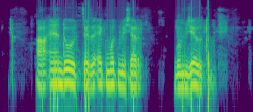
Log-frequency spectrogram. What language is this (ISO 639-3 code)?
mvy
